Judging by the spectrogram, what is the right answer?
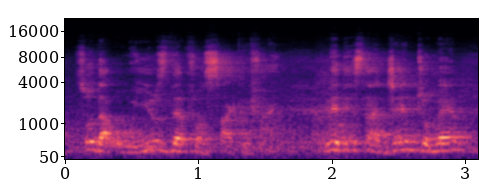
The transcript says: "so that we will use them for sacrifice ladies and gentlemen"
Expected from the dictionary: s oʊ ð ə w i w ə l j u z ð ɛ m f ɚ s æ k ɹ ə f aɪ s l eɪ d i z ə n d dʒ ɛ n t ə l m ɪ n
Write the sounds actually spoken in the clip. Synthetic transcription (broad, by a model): s oʊ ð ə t w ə j u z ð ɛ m f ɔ s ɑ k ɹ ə f aɪ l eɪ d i s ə dʒ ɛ n t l m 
